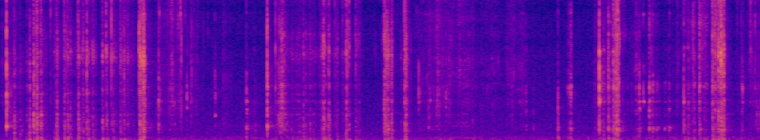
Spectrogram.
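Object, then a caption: Soap bar. A solid yellow oval bar of dry soap, held by hand, has flakes scraped off its flat face with a utility knife. The clip is full of bright, crisp scraping strokes and short crackly rasps with little low end. Louder swipes stand out now and then among the quieter shaving sounds.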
